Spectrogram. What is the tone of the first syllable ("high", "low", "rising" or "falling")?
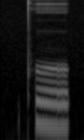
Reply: low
